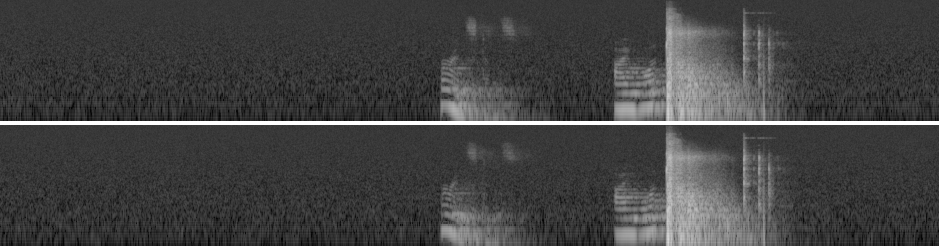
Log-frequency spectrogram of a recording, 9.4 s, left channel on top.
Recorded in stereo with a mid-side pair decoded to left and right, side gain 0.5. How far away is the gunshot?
About 1.5 m.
